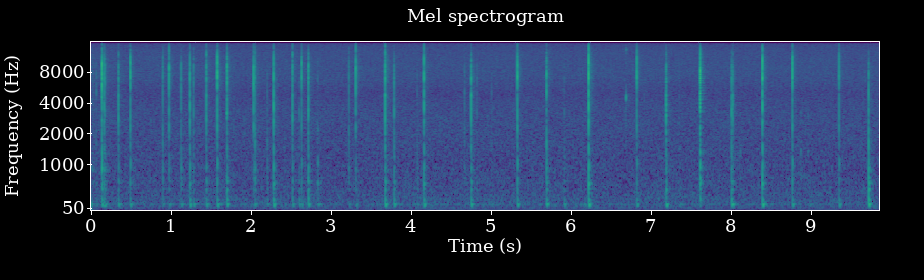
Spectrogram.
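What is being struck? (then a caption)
Plastic eyeshadow palette tapped with fingernails. Long nails tap and scratch the raised lettering on the lid of a flat, hollow plastic eyeshadow palette lying on cloth. About 33 quick, bright, dry clicks with almost no ring come in an irregular, fairly fast rhythm, with some faint scratching between them.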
